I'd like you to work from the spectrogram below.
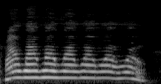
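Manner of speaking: high yapping barks from a tiny dog; yappy dog barks. Retold or imitated. Imitating the neighbor's tiny dog barking nonstop, high yapping. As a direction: yap like a scared little dog.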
